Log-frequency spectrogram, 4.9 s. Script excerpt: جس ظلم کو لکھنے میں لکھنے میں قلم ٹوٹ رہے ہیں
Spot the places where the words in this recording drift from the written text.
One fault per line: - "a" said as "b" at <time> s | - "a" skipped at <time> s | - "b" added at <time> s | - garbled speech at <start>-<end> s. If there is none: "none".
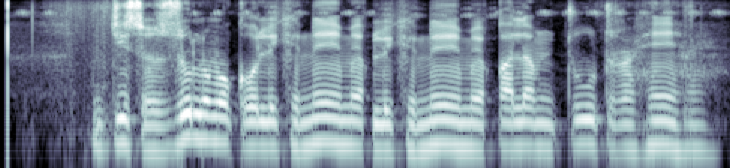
none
